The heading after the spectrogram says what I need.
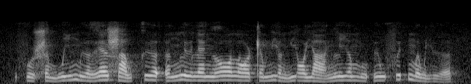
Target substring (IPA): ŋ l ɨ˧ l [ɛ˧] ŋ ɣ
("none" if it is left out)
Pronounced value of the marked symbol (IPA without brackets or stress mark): ɛ˧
